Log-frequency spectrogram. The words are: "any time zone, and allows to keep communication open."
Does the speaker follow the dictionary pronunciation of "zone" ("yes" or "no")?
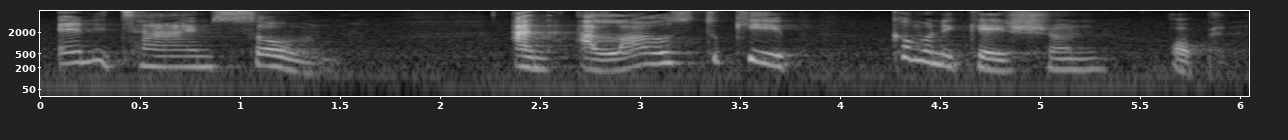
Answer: no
